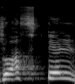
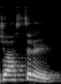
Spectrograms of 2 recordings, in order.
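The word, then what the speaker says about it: jostled: তারপরে কি আছে, দে জসেল্ড, দেখো ওটা জস্টেল্ড নয় কিন্তু জসেল্ড, টিটা সাইলেন্ট থাকবে।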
